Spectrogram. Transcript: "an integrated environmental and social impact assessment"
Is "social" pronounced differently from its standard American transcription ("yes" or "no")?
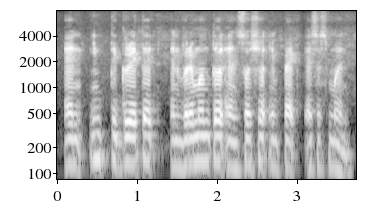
no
